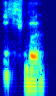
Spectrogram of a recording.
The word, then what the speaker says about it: Schwann: É estranho, mas a pronúncia é Ishvan.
